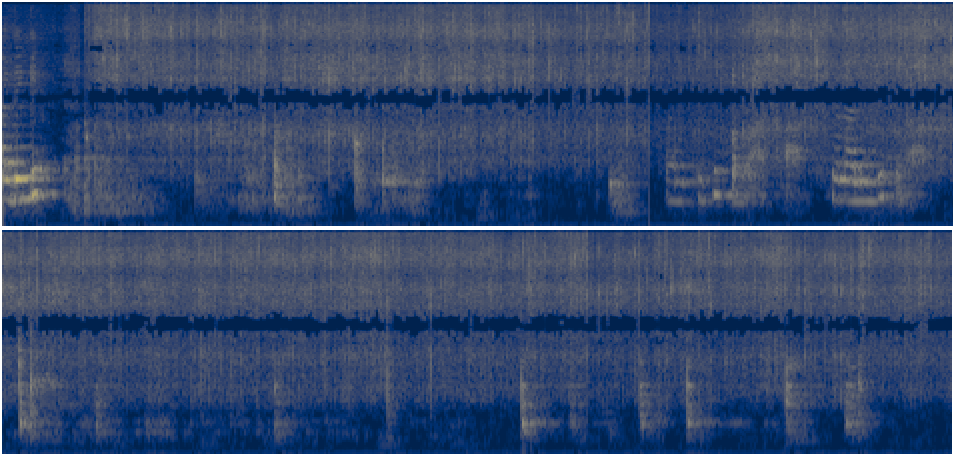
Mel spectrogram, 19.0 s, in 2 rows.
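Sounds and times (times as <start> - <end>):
spatula scraping a pan: 0.6 - 4.7, 7.1 - 13.3
potatoes sizzling in oil: 0.6 - 19.0.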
